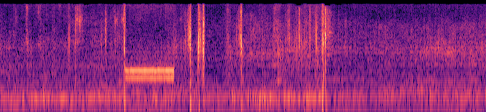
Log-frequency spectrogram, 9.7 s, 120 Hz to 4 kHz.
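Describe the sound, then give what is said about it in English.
The number 116 being dialed on a payphone: scattered sharp button clicks and a steady, second-long dual tone, all over a constant low hum of line or room noise, with no voices. “112 gives a fast busy, 116 gives this recording, I'll dial it for you, let's hear it go through.”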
